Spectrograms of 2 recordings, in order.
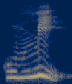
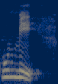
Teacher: And you stress the last syllable.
